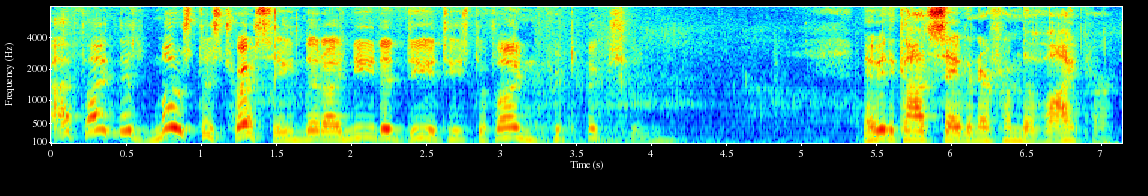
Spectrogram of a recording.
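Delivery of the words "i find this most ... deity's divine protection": the Queen. Retold or imitated. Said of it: "The Queen is like".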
